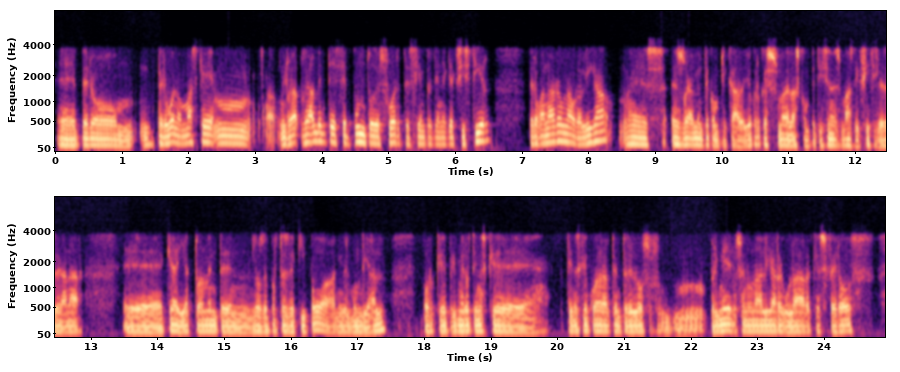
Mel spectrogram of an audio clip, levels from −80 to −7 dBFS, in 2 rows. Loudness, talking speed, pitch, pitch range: -14 LUFS, 155 wpm, 85 Hz, 80-100 Hz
